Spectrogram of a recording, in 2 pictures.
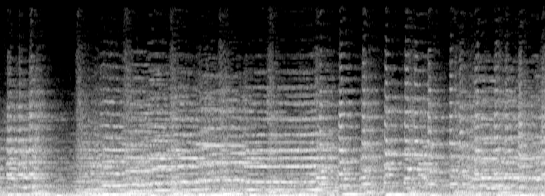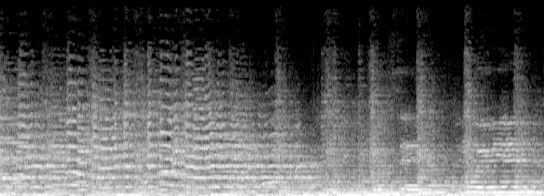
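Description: Mariachi band playing live: violins and trumpets carrying the melody over strummed guitars and a steady, rhythmic bass line.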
